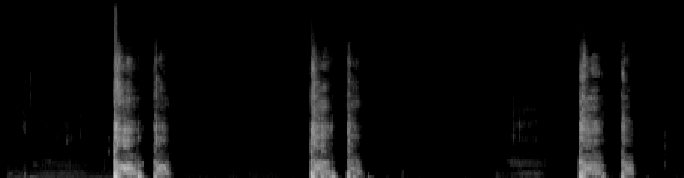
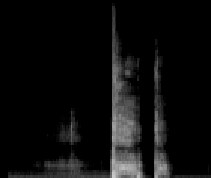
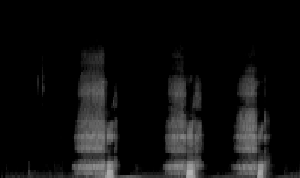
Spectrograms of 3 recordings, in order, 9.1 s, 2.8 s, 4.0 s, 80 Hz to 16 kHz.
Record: {
  "three_cough_length": "9.1 s",
  "three_cough_amplitude": 32768,
  "three_cough_signal_mean_std_ratio": 0.24,
  "cough_length": "2.8 s",
  "cough_amplitude": 32768,
  "cough_signal_mean_std_ratio": 0.3,
  "exhalation_length": "4.0 s",
  "exhalation_amplitude": 24994,
  "exhalation_signal_mean_std_ratio": 0.32,
  "survey_phase": "beta (2021-08-13 to 2022-03-07)",
  "age": "18-44",
  "gender": "Male",
  "wearing_mask": "No",
  "symptom_none": true,
  "smoker_status": "Never smoked",
  "respiratory_condition_asthma": false,
  "respiratory_condition_other": false,
  "recruitment_source": "REACT",
  "submission_delay": "3 days",
  "covid_test_result": "Negative",
  "covid_test_method": "RT-qPCR"
}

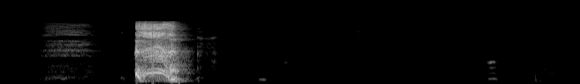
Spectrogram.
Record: {
  "cough_length": "5.8 s",
  "cough_amplitude": 32541,
  "cough_signal_mean_std_ratio": 0.23,
  "survey_phase": "beta (2021-08-13 to 2022-03-07)",
  "age": "45-64",
  "gender": "Male",
  "wearing_mask": "No",
  "symptom_none": true,
  "smoker_status": "Never smoked",
  "respiratory_condition_asthma": false,
  "respiratory_condition_other": false,
  "recruitment_source": "REACT",
  "submission_delay": "1 day",
  "covid_test_result": "Negative",
  "covid_test_method": "RT-qPCR",
  "influenza_a_test_result": "Negative",
  "influenza_b_test_result": "Negative"
}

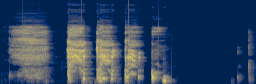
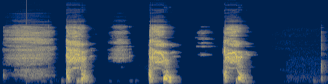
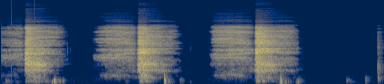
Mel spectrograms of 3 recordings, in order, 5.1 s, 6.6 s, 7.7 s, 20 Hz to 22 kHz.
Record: {
  "cough_length": "5.1 s",
  "cough_amplitude": 32311,
  "cough_signal_mean_std_ratio": 0.47,
  "three_cough_length": "6.6 s",
  "three_cough_amplitude": 32705,
  "three_cough_signal_mean_std_ratio": 0.44,
  "exhalation_length": "7.7 s",
  "exhalation_amplitude": 31596,
  "exhalation_signal_mean_std_ratio": 0.49,
  "survey_phase": "alpha (2021-03-01 to 2021-08-12)",
  "age": "65+",
  "gender": "Male",
  "wearing_mask": "No",
  "symptom_none": true,
  "smoker_status": "Ex-smoker",
  "respiratory_condition_asthma": false,
  "respiratory_condition_other": false,
  "recruitment_source": "REACT",
  "submission_delay": "2 days",
  "covid_test_result": "Negative",
  "covid_test_method": "RT-qPCR"
}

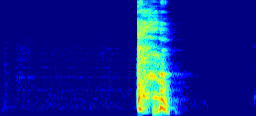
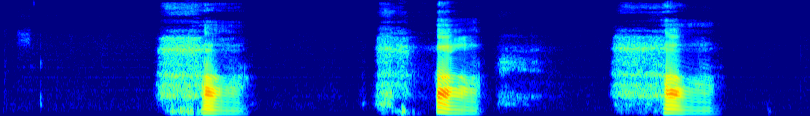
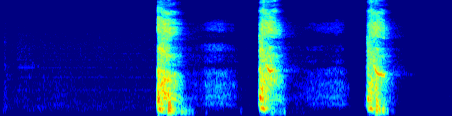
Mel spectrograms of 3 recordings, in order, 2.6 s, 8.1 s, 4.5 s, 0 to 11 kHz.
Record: {
  "cough_length": "2.6 s",
  "cough_amplitude": 29805,
  "cough_signal_mean_std_ratio": 0.25,
  "exhalation_length": "8.1 s",
  "exhalation_amplitude": 24741,
  "exhalation_signal_mean_std_ratio": 0.24,
  "three_cough_length": "4.5 s",
  "three_cough_amplitude": 32229,
  "three_cough_signal_mean_std_ratio": 0.27,
  "survey_phase": "beta (2021-08-13 to 2022-03-07)",
  "age": "18-44",
  "gender": "Male",
  "wearing_mask": "No",
  "symptom_none": true,
  "smoker_status": "Never smoked",
  "respiratory_condition_asthma": false,
  "respiratory_condition_other": false,
  "recruitment_source": "REACT",
  "submission_delay": "1 day",
  "covid_test_result": "Negative",
  "covid_test_method": "RT-qPCR"
}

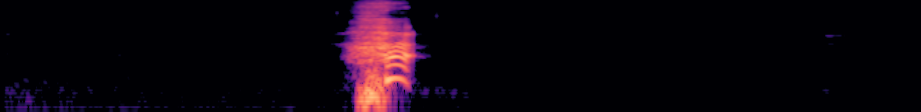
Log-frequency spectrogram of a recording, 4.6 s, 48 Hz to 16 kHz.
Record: {
  "exhalation_length": "4.6 s",
  "exhalation_amplitude": 32768,
  "exhalation_signal_mean_std_ratio": 0.2,
  "survey_phase": "beta (2021-08-13 to 2022-03-07)",
  "age": "45-64",
  "gender": "Female",
  "wearing_mask": "No",
  "symptom_none": true,
  "smoker_status": "Ex-smoker",
  "respiratory_condition_asthma": false,
  "respiratory_condition_other": false,
  "recruitment_source": "REACT",
  "submission_delay": "1 day",
  "covid_test_result": "Negative",
  "covid_test_method": "RT-qPCR",
  "influenza_a_test_result": "Negative",
  "influenza_b_test_result": "Negative"
}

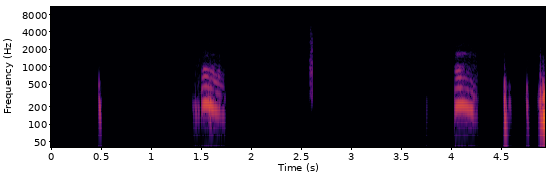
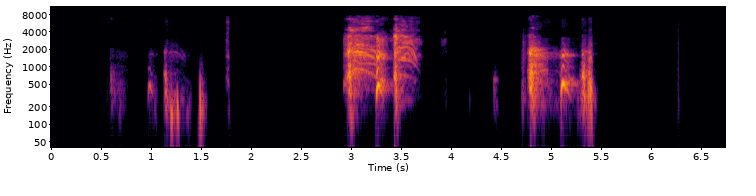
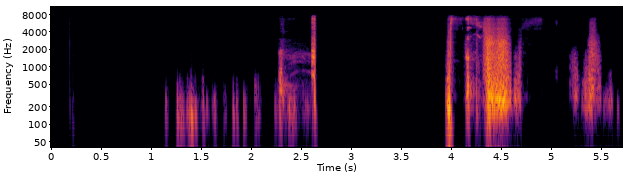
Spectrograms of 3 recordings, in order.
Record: {
  "exhalation_length": "4.9 s",
  "exhalation_amplitude": 2210,
  "exhalation_signal_mean_std_ratio": 0.23,
  "three_cough_length": "6.7 s",
  "three_cough_amplitude": 26336,
  "three_cough_signal_mean_std_ratio": 0.27,
  "cough_length": "5.7 s",
  "cough_amplitude": 26867,
  "cough_signal_mean_std_ratio": 0.23,
  "survey_phase": "beta (2021-08-13 to 2022-03-07)",
  "age": "18-44",
  "gender": "Female",
  "wearing_mask": "No",
  "symptom_cough_any": true,
  "symptom_new_continuous_cough": true,
  "symptom_runny_or_blocked_nose": true,
  "symptom_shortness_of_breath": true,
  "symptom_sore_throat": true,
  "symptom_fatigue": true,
  "symptom_headache": true,
  "symptom_change_to_sense_of_smell_or_taste": true,
  "symptom_onset": "2 days",
  "smoker_status": "Prefer not to say",
  "respiratory_condition_asthma": false,
  "respiratory_condition_other": false,
  "recruitment_source": "Test and Trace",
  "submission_delay": "2 days",
  "covid_test_result": "Positive",
  "covid_test_method": "RT-qPCR",
  "covid_ct_value": 33.8,
  "covid_ct_gene": "ORF1ab gene"
}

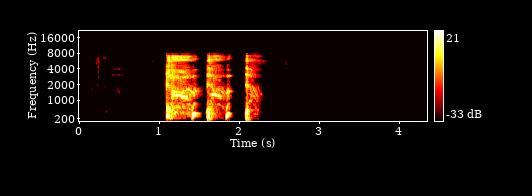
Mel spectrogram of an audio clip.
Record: {
  "cough_length": "4.4 s",
  "cough_amplitude": 30701,
  "cough_signal_mean_std_ratio": 0.33,
  "survey_phase": "beta (2021-08-13 to 2022-03-07)",
  "age": "18-44",
  "gender": "Female",
  "wearing_mask": "No",
  "symptom_none": true,
  "smoker_status": "Never smoked",
  "respiratory_condition_asthma": false,
  "respiratory_condition_other": false,
  "recruitment_source": "Test and Trace",
  "submission_delay": "1 day",
  "covid_test_result": "Negative",
  "covid_test_method": "RT-qPCR"
}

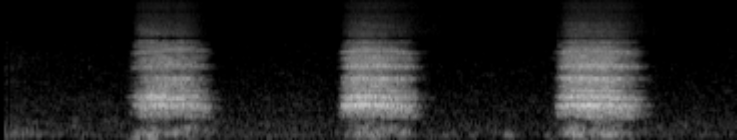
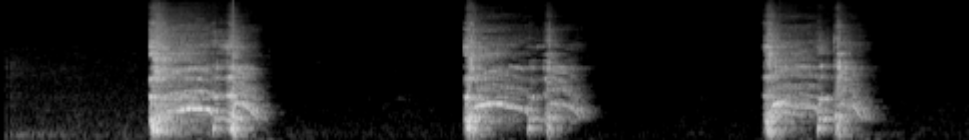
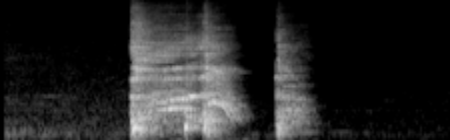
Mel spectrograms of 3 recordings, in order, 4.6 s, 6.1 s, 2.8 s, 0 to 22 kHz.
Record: {
  "exhalation_length": "4.6 s",
  "exhalation_amplitude": 20415,
  "exhalation_signal_mean_std_ratio": 0.46,
  "three_cough_length": "6.1 s",
  "three_cough_amplitude": 32768,
  "three_cough_signal_mean_std_ratio": 0.44,
  "cough_length": "2.8 s",
  "cough_amplitude": 32768,
  "cough_signal_mean_std_ratio": 0.43,
  "survey_phase": "beta (2021-08-13 to 2022-03-07)",
  "age": "18-44",
  "gender": "Male",
  "wearing_mask": "No",
  "symptom_none": true,
  "smoker_status": "Never smoked",
  "respiratory_condition_asthma": false,
  "respiratory_condition_other": false,
  "recruitment_source": "REACT",
  "submission_delay": "0 days",
  "covid_test_result": "Negative",
  "covid_test_method": "RT-qPCR",
  "influenza_a_test_result": "Negative",
  "influenza_b_test_result": "Negative"
}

